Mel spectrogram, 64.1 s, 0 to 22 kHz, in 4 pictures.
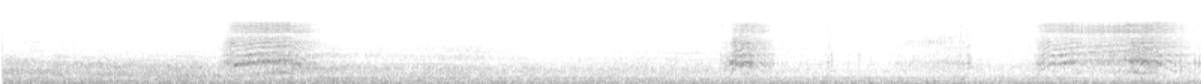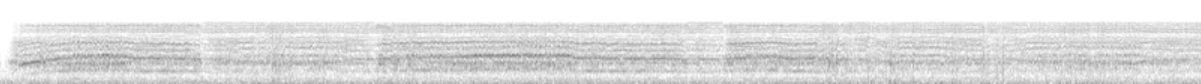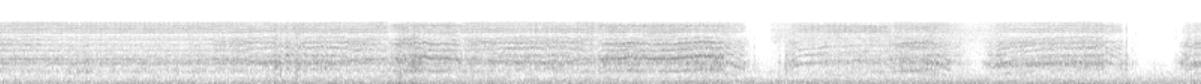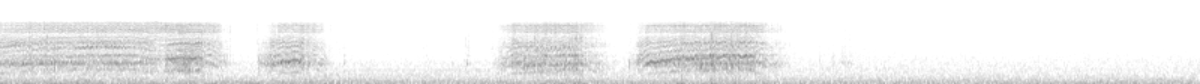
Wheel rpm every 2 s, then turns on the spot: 0, 30, 0, 0, 10, 10, 20, 100, 120, 160, 160, 160, 160, 160, 160, 160, 160, 160, 160, 160, 140, 100, 90, 80, 140, 100, 20, 80, 100, 50, 0, 0.
8-10 52-54 58-60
